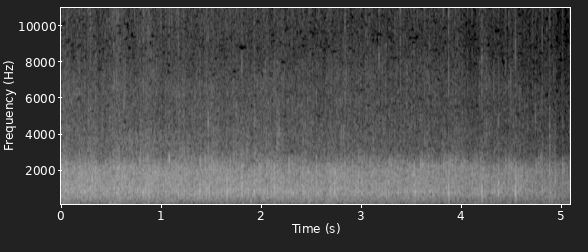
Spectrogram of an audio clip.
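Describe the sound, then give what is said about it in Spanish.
Sustained applause from a sizable audience for public servants, a dense steady patter of many hands clapping at once, holding strong for several seconds before easing slightly toward the end. “Ustedes se merecen un fuerte aplauso.”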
